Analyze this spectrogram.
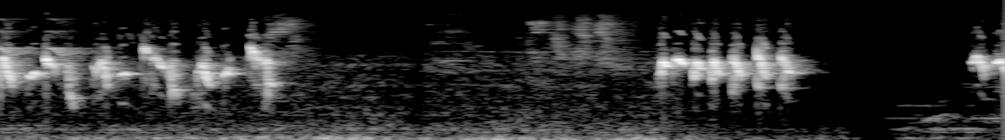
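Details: Female sooty-headed bulbul calling a male: bursts of quick chattering notes near the upper-middle pitch, a pause with low rumbling background, then a fast run of about seven bright notes.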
